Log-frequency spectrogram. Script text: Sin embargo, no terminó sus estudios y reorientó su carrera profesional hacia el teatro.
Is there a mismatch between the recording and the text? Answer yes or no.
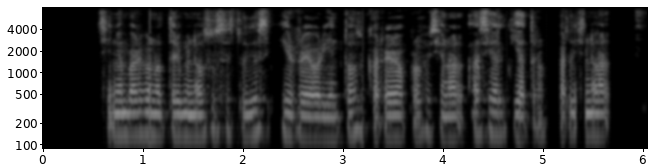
yes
